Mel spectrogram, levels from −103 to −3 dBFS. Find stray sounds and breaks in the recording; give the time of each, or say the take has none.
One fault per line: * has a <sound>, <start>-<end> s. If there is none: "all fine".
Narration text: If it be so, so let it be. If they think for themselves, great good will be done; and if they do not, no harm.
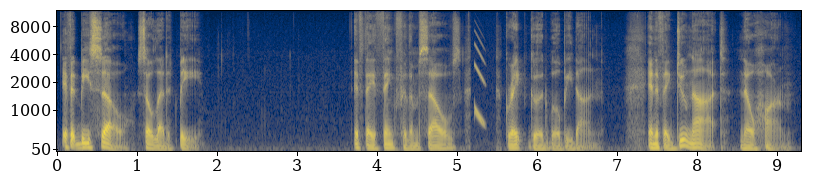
* has a chirp, 5.2-5.4 s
